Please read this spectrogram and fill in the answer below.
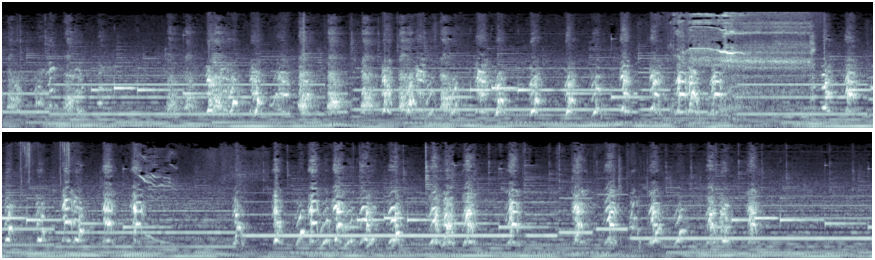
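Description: Many dogs barking and yipping from kennels over soft background music with long held notes. The barking breaks off briefly around nine to ten seconds in, when a short high-pitched sliding sound is heard, then resumes.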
